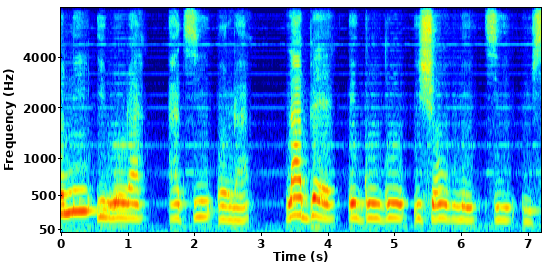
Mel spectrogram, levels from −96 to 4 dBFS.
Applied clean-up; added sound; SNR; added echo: neural separator model SepFormer DNS4.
